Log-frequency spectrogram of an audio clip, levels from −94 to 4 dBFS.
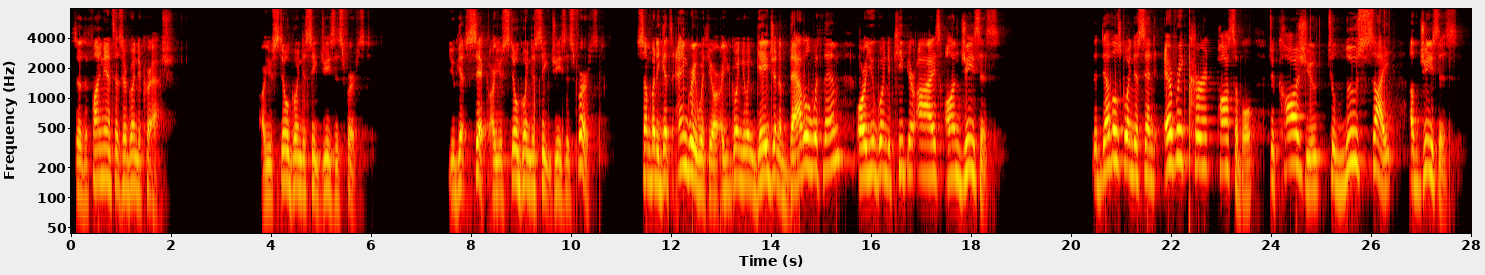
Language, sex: English, male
